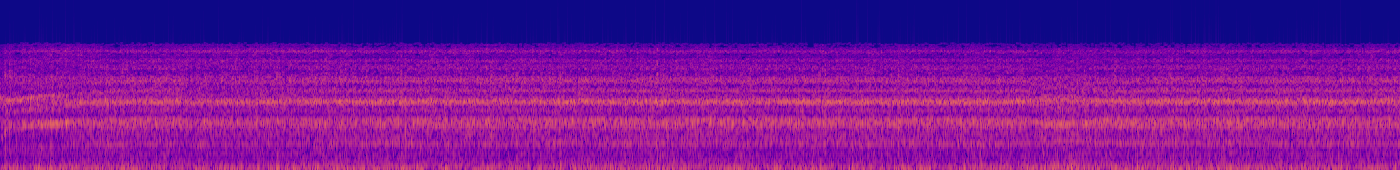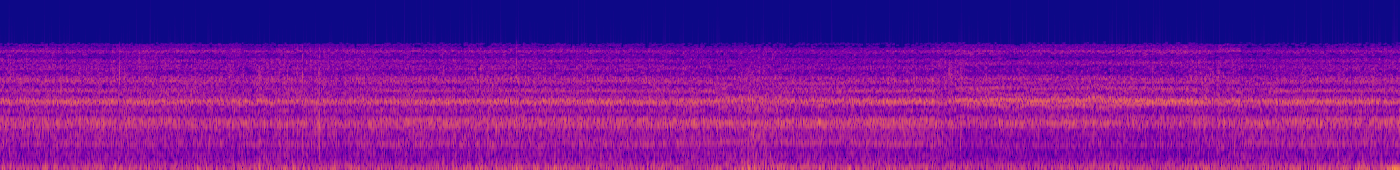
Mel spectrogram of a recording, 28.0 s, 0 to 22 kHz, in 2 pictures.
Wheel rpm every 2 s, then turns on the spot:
130, 160, 160, 160, 160, 160, 160, 160, 160, 160, 160, 160, 160, 160.
none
